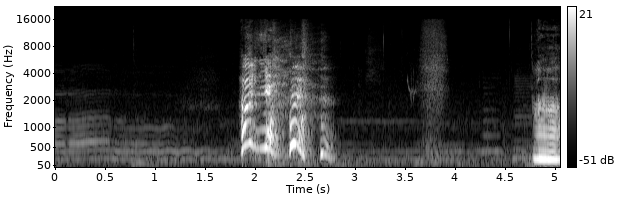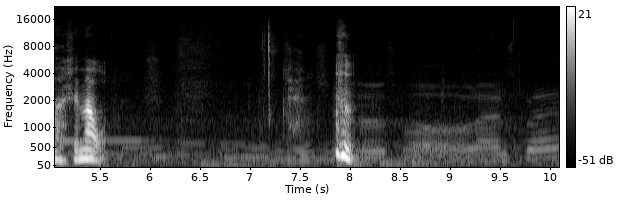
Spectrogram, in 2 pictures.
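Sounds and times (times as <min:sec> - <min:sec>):
sneeze: 0:01.9 - 0:02.8
speech: 0:04.8 - 0:05.6.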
